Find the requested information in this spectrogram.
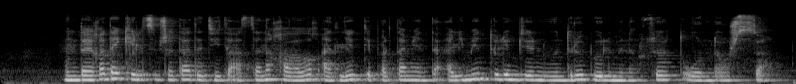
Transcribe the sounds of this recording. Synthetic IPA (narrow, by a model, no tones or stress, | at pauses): mʊnd̪ɑjʁɑd̪ɑkʲʰe̞lɪsɪpʒɑt̪ɑd̪əd̪e̞jd̪ɪʔɑst̪ɑnɑχɑlˠɑlˠəqæd̪ɪle̞t̪̚d̪̥ʲe̞part̪amʲe̞nt̪ɪʔælime̞nt̪ʰːɵle̞md̪e̞ɾɪnwɵnd̪ɪɾubɵlɪmɪnɪŋsʰɵɾt̪wo̞ɾənd̪ɑwʃə̥sə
